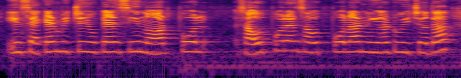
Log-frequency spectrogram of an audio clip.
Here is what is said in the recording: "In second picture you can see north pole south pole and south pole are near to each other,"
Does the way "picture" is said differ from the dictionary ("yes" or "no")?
yes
